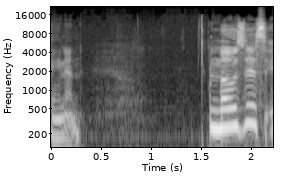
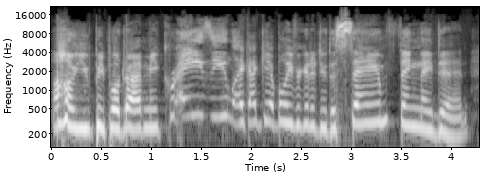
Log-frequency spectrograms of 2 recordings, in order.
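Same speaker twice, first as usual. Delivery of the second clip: louder, fed-up mock rant; exasperated Moses; 3 semitones higher, 4 dB louder than usual. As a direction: vent like a leader at the end of his rope. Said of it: "He's like".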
